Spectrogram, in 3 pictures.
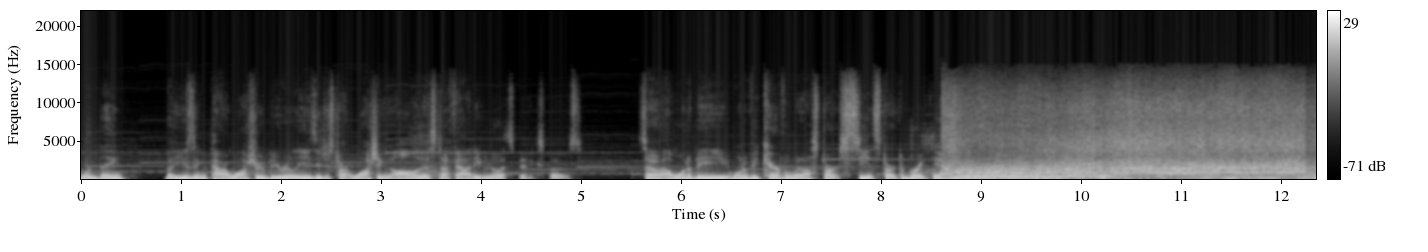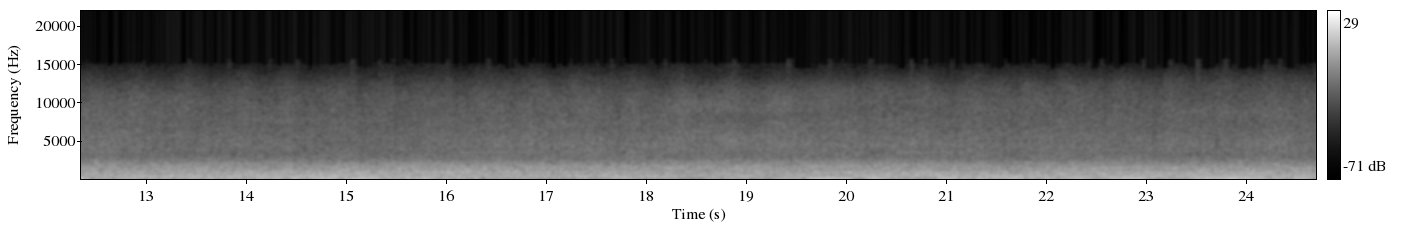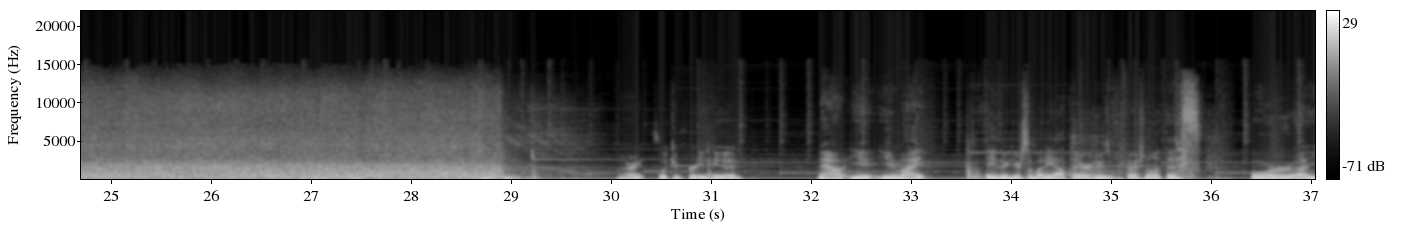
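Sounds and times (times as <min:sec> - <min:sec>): pressure washer motor hum: 0:08.6 - 0:29.4.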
